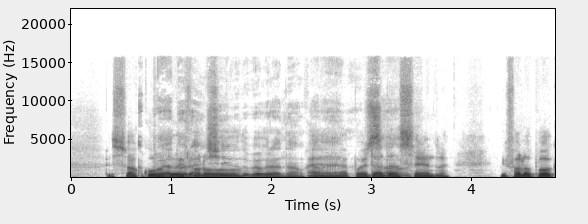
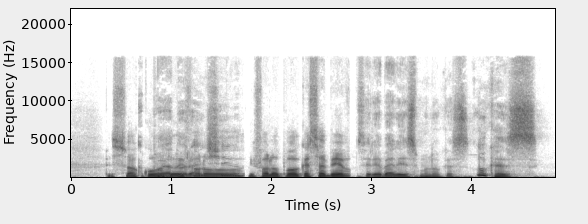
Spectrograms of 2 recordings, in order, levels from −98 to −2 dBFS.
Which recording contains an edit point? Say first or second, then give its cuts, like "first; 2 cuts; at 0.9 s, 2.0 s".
second; 2 cuts; at 1.7 s, 2.8 s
